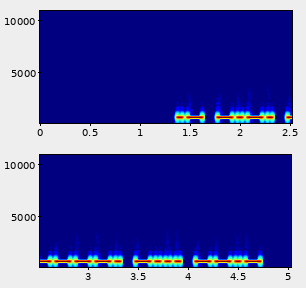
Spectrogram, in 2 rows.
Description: Morse code, heard as a keyed tone, about 24 wpm, 700 Hz. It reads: AC9BQ
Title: Speed Racing - USA Call Signs 20wpm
